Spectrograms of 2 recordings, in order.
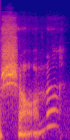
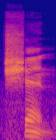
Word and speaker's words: Sheen: Wait, is your name actually Sheen or Sean? I kind of forgot to ask that. The way that it's normally pronounced is Shen, but...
